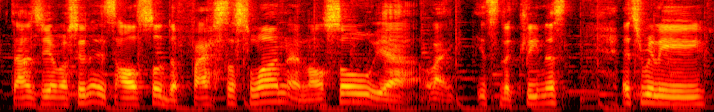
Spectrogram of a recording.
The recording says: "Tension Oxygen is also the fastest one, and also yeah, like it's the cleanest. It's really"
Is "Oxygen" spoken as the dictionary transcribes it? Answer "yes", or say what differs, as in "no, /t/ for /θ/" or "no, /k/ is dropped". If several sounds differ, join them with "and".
no, /k/ is dropped and /n/ is dropped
